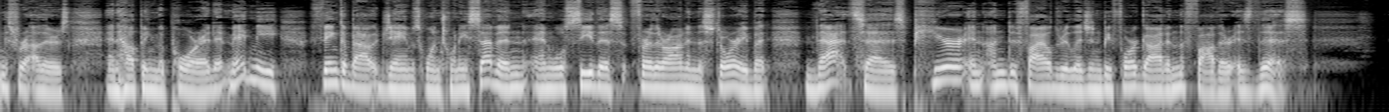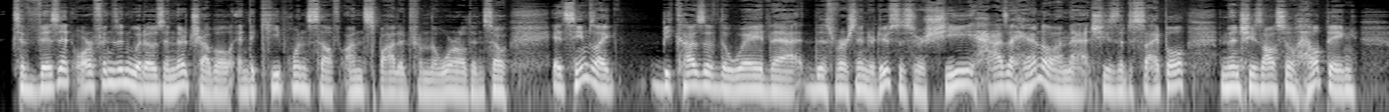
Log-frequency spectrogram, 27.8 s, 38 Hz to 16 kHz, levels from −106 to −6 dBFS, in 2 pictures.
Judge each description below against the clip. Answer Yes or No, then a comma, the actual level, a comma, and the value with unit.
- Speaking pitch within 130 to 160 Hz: Yes, low, 135 Hz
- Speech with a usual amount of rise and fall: Yes, average, 3.5 semitones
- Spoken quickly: No, average, 175 wpm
